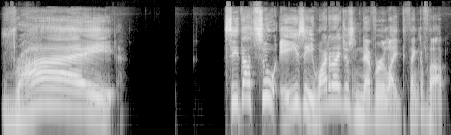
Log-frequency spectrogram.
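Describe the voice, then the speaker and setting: A man live streams a video game, chatting casually and thinking aloud as he works out puzzles in an informal way. His voice sits high and sing-song, and he takes it slowly. The recording is dry, with clean studio sound.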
